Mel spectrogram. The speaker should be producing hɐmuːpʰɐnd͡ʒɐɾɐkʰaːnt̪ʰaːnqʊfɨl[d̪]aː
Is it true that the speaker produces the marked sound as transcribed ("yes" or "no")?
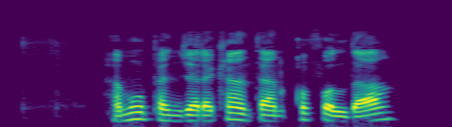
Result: yes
